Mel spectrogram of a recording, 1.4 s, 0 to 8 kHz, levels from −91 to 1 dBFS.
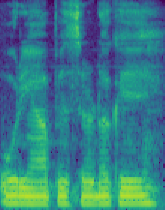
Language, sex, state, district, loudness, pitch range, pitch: Hindi, male, Uttar Pradesh, Shamli, -12 LUFS, 105-110 Hz, 105 Hz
